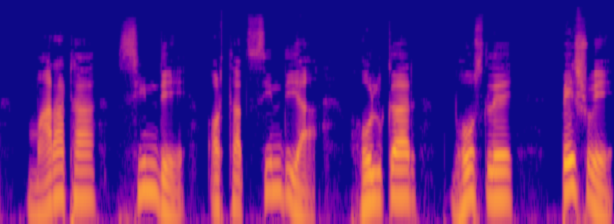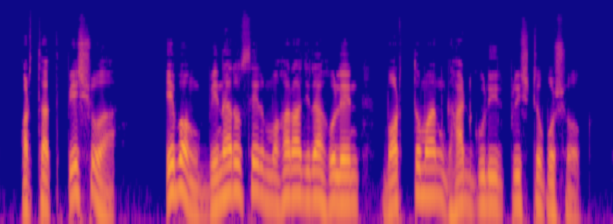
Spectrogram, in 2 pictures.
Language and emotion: Bengali, neutral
